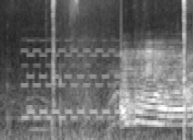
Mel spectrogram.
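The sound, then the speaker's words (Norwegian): A doorbell rings at the home of Bjarte Tjøstheim for a Sunday brunch, a steady two-part electronic chime: a softer tone first, then a brighter, louder ringing note that sustains to the end, with a couple of sharp clicks. “Skal vi ringe på, da?”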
